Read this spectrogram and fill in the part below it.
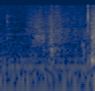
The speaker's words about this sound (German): Sie blättert noch.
